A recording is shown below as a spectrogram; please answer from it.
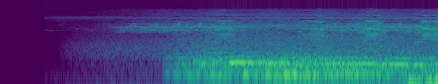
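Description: Silence, then forest ambience fades in over about a second: a steady low rumble with short bird chirps repeating several times over it.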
